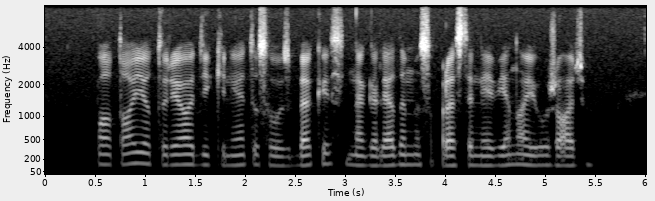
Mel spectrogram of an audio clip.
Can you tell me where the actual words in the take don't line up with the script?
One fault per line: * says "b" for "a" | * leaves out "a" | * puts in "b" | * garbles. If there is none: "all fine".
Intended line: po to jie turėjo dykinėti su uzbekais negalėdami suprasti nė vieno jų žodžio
all fine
